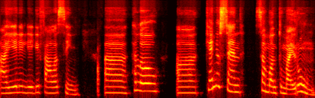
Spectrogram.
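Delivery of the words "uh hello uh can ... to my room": put-on thick, strong Indian accent on English. Telling a joke where a man phones a hotel reception, imitating his strong Indian accent. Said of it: "E ele tem um sotaque bem indiano".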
